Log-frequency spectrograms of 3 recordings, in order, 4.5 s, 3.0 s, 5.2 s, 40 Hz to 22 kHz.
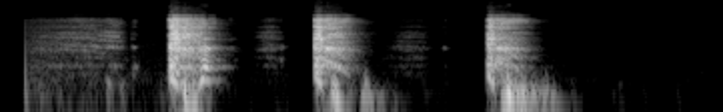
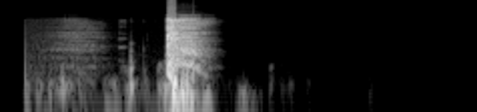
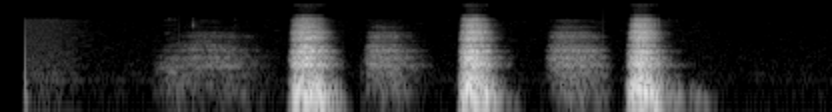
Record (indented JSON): {
  "three_cough_length": "4.5 s",
  "three_cough_amplitude": 32768,
  "three_cough_signal_mean_std_ratio": 0.28,
  "cough_length": "3.0 s",
  "cough_amplitude": 32768,
  "cough_signal_mean_std_ratio": 0.19,
  "exhalation_length": "5.2 s",
  "exhalation_amplitude": 24914,
  "exhalation_signal_mean_std_ratio": 0.28,
  "survey_phase": "beta (2021-08-13 to 2022-03-07)",
  "age": "45-64",
  "gender": "Male",
  "wearing_mask": "No",
  "symptom_cough_any": true,
  "symptom_sore_throat": true,
  "symptom_headache": true,
  "symptom_onset": "6 days",
  "smoker_status": "Never smoked",
  "respiratory_condition_asthma": false,
  "respiratory_condition_other": false,
  "recruitment_source": "REACT",
  "submission_delay": "1 day",
  "covid_test_result": "Negative",
  "covid_test_method": "RT-qPCR"
}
